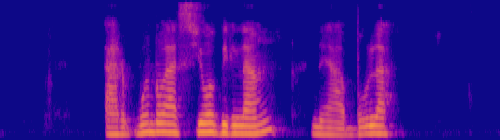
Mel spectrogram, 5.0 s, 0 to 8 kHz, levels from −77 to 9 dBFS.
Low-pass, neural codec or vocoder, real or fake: 7.2 kHz; codec, 16 kHz, 1.1 kbps, Voila-Tokenizer; fake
